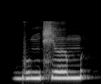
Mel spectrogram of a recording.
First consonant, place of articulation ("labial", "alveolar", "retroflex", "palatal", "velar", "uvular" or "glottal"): velar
